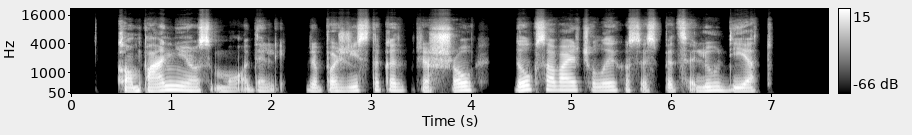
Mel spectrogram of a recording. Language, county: Lithuanian, Kaunas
